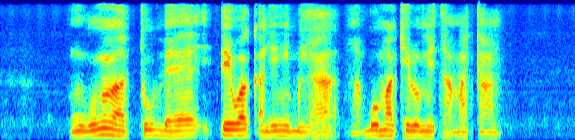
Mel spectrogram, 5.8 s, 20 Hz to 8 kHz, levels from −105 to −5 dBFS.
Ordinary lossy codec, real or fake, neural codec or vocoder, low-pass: AAC, 32 kbps; fake; autoencoder, 48 kHz, 32 numbers a frame, DAC-VAE, trained on Japanese speech; 7.2 kHz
